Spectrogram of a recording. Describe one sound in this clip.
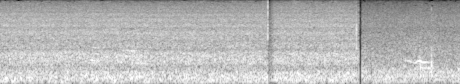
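A young woman speaks close by, outdoors.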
